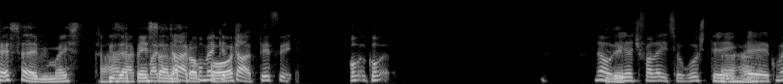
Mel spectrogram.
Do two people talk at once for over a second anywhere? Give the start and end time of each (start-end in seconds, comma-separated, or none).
0.9-2.5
